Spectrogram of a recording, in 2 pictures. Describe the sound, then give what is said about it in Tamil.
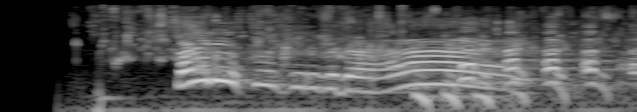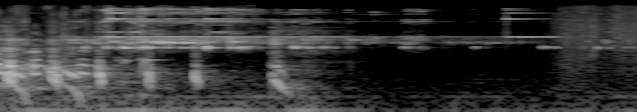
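A drink is poured from a bottle into a glass: fairly loud gurgling glugs that bubble and warble for a few seconds, then a thin, high ringing tone as the glass fills. “இன்னும் பாட்டில் சத்தம் கேட்குது, வந்துடுச்சு நம்பாலு. அண்ணே அண்ணே கிளாஸ் அண்ணே, எனக்கு கொஞ்சம் அண்ணே. சரி ஊத்துங்க.”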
